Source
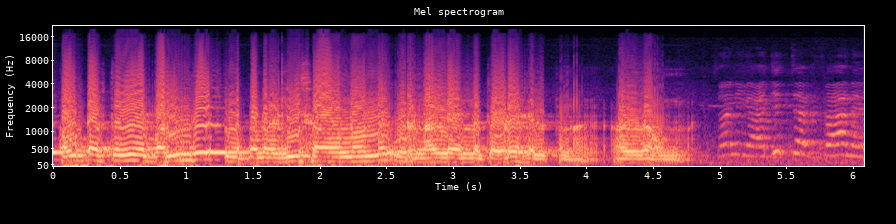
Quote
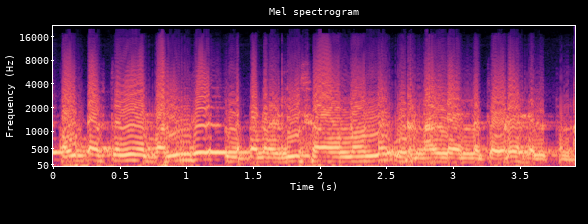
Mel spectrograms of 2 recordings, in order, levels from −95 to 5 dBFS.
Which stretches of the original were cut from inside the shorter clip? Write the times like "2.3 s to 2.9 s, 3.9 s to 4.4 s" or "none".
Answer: none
